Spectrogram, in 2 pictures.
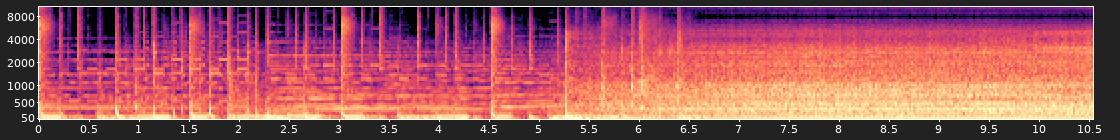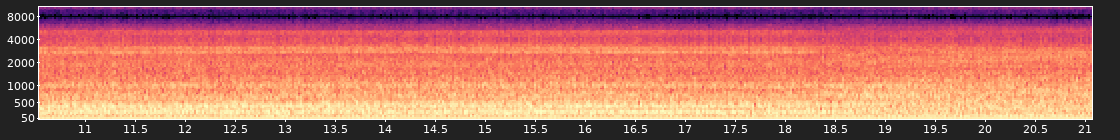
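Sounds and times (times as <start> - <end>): airplane engine drone in cabin: 5.0 - 21.0.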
